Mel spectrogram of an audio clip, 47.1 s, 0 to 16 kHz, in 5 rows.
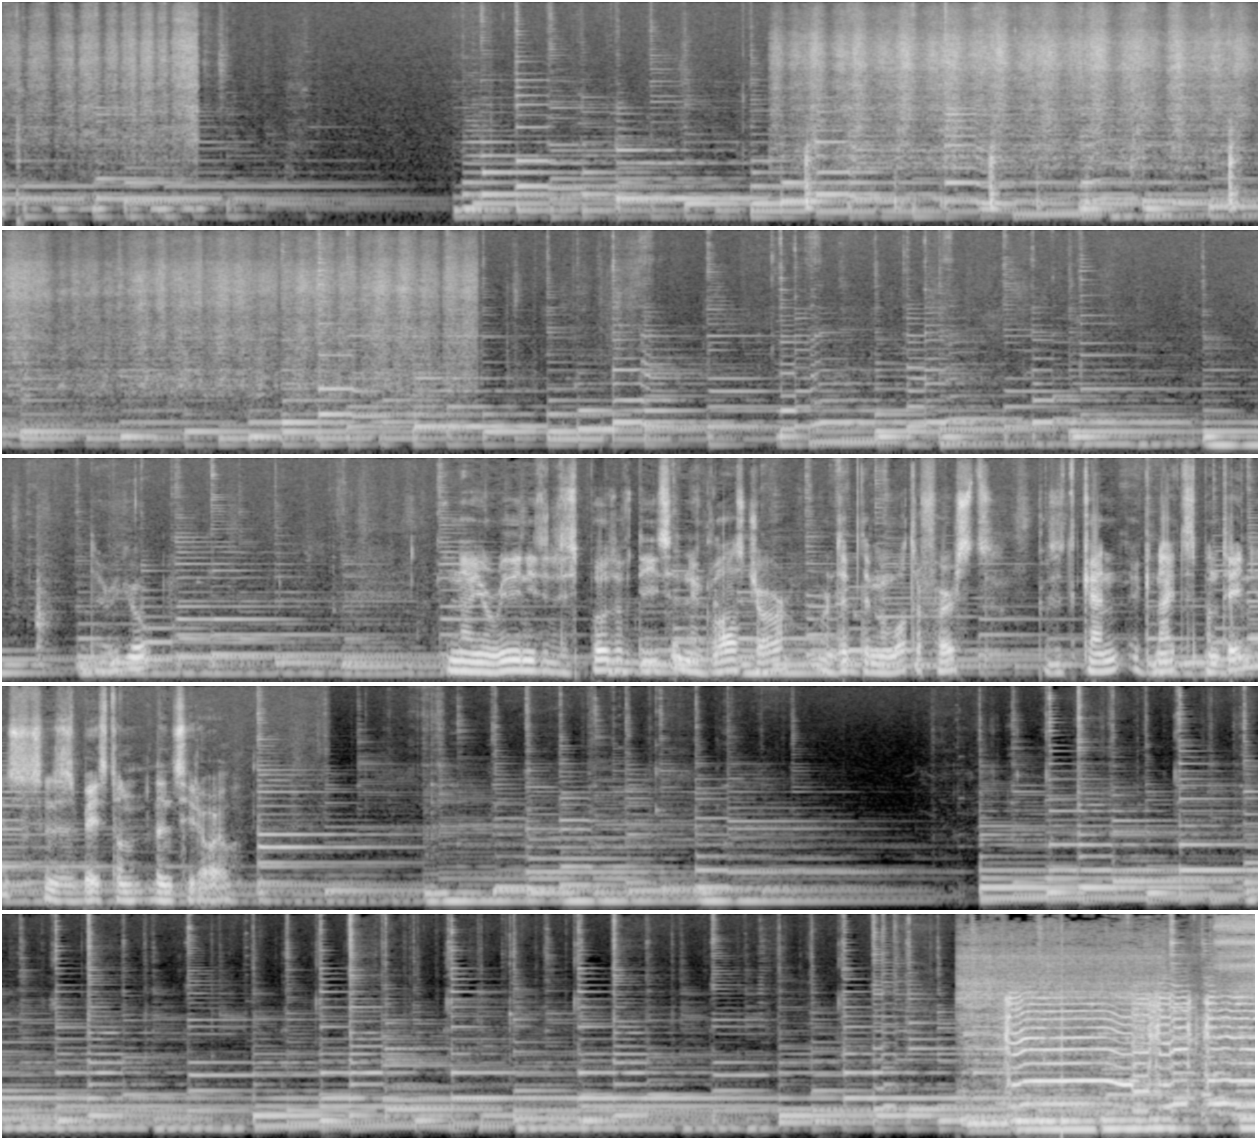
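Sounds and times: scrubbing pad rubbing wood: 0:00.0 - 0:01.6, 0:05.8 - 0:13.1, 0:44.9 - 0:47.0
acoustic guitar music: 0:00.0 - 0:47.0.

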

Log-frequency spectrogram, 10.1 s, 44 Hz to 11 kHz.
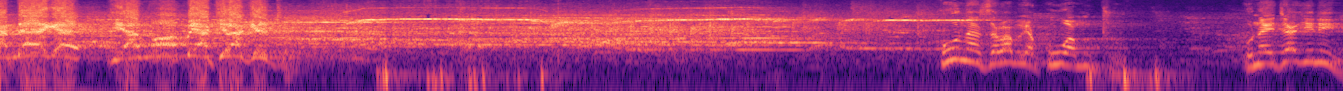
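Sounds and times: congregation cheering and shouting: 0:00.0 - 0:07.6.

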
